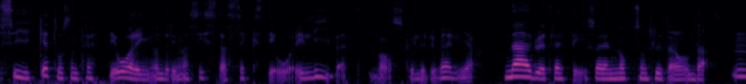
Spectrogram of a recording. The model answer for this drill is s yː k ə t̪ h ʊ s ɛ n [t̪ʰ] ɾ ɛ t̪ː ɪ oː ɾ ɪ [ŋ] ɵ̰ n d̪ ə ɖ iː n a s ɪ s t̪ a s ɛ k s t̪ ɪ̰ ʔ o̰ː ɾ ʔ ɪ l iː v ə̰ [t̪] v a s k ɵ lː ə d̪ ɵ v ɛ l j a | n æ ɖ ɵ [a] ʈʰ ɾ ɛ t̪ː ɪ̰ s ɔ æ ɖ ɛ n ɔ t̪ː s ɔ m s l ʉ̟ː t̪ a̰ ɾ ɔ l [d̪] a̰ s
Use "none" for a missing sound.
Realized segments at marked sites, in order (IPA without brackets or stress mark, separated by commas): t̪ʰ, ŋ, t̪, æ, d̪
